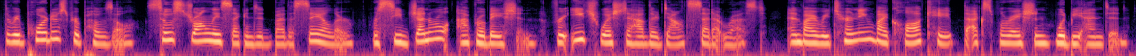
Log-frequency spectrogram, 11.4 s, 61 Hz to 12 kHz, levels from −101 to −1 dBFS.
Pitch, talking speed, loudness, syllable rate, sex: 220 Hz, 175 wpm, -19 LUFS, 5.2 syllables/s, female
